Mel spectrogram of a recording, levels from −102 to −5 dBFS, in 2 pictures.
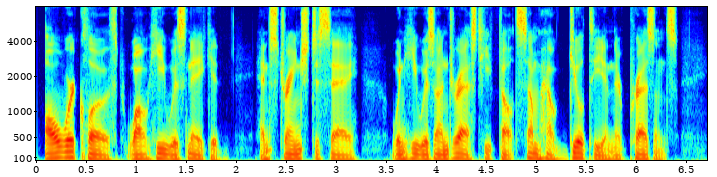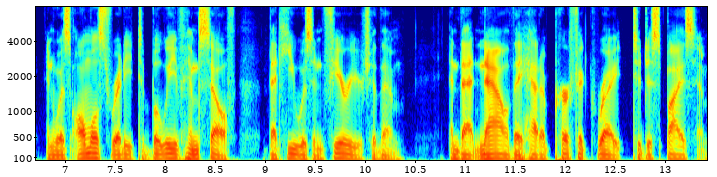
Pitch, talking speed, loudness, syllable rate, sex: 80 Hz, 205 wpm, -23 LUFS, 6.1 syllables/s, male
